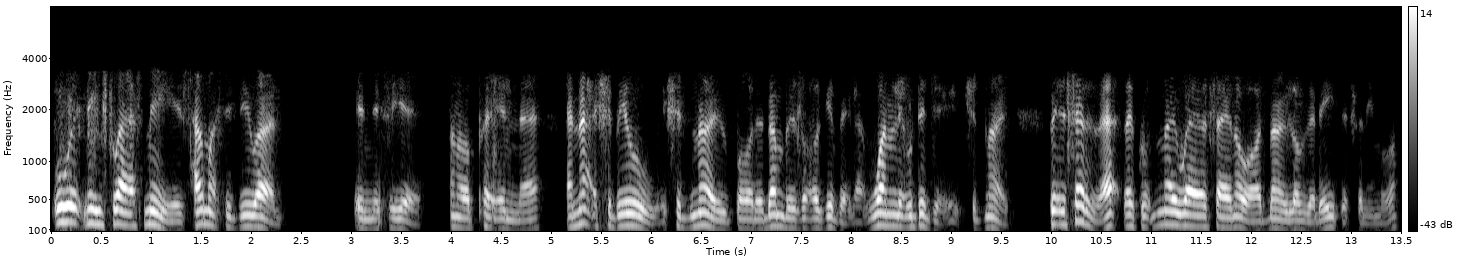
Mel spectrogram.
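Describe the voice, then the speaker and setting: A man's voice: mid-range voice, lively intonation, a little fast. Insistent, blunt man on a dull recording. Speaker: caller disputing a tax account. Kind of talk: argumentative phone complaint. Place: phone call, recorded. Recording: dry, dull lo-fi phone call recording.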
